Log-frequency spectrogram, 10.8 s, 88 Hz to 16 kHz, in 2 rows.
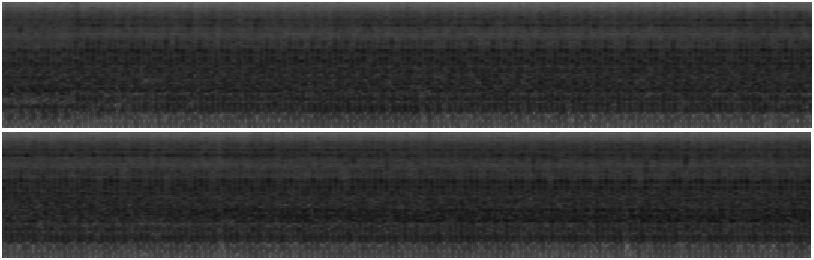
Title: Ford Mondeo MK3 2.0 TDCI strange engine noise - is it a failure?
